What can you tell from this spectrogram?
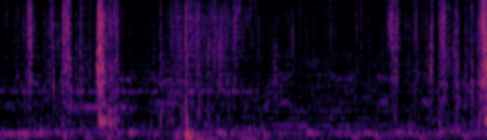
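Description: Trading-card pack wrappers crinkling and tearing as packs are ripped open, with a few sharp crackles.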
